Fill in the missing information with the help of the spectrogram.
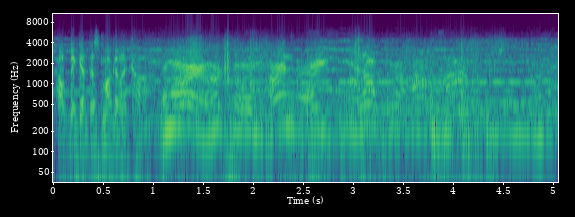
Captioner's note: Axford mutters; dramatic, orchestral music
